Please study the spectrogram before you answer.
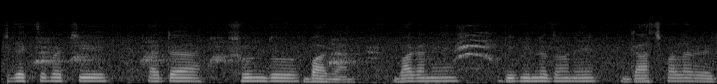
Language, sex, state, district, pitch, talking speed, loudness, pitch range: Bengali, female, West Bengal, Malda, 150 Hz, 85 wpm, -33 LUFS, 145-155 Hz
